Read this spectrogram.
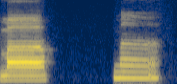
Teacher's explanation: So one of the easiest ones, it's the first tone. It's high and flat.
